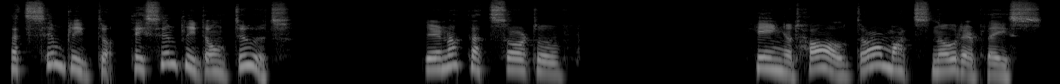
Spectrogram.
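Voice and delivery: high-pitched, peevish complaint; petulant, fussy indignation; pettish. Acted. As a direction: protest at the folly of it. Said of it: "said the mole quite pettishly".

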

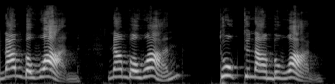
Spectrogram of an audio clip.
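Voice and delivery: put-on loud, high Italian-accented scolding; Italian ghost scolding. Ghost telling off the agent in an Italian accent. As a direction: jab each word in an Italian accent.

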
